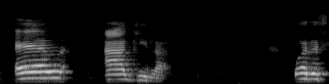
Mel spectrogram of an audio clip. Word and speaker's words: águila: So the accent is on the first A, right? Now, according to the rule of the language, because it's 3 syllables, the accent should have been on gi, gi, gi, gi. But that's not how, you don't say aguila, you say aguila.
